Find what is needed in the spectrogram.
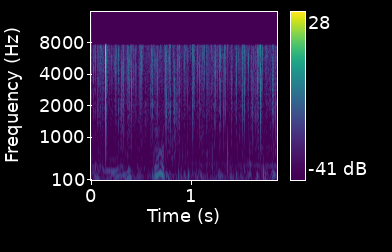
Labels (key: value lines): label: biophony, cascading saw
recorder: SoundTrap 600 or HydroMoth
